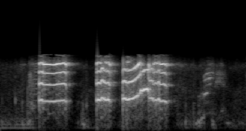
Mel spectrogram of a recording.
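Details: Nemo, a dog that squeaks instead of barking, gives three drawn-out high squeaky notes, the last one bending upward and then dropping, followed by a faint softer squeak.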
